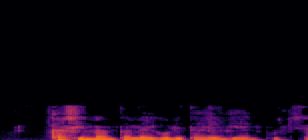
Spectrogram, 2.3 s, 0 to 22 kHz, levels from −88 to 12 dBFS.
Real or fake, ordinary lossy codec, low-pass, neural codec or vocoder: real; MP3, 24 kbps; 5.4 kHz; none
